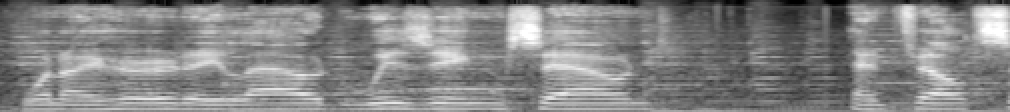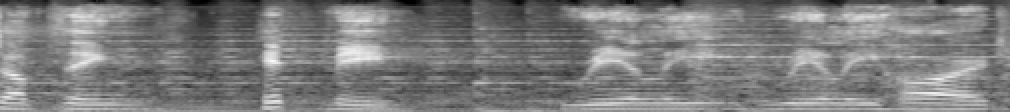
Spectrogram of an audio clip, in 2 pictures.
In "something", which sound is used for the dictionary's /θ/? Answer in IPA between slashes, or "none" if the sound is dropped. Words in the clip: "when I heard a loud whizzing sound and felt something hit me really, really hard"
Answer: /θ/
